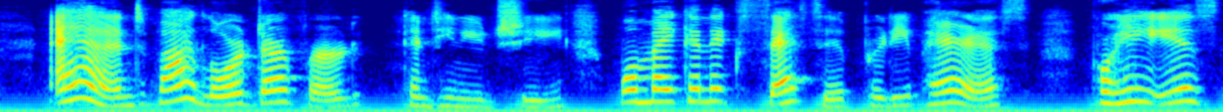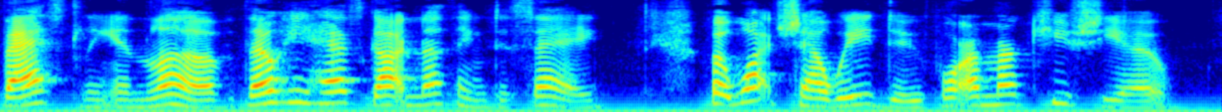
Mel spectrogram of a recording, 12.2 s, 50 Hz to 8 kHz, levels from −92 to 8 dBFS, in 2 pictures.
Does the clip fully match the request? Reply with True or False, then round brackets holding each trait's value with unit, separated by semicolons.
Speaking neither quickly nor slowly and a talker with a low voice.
False (160 wpm; 235 Hz)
